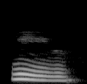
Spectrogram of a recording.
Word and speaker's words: Ms: تفاوتشون در نحوه تلفظشونه. حالا از شما میخوام که دستتون رو بذارید روی گلوتون و لغت نیس رو تلفظ بکنید. نیس، نیس. حالا میز رو تلفظ بکنید. میز، میز.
